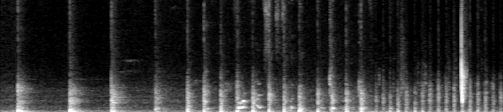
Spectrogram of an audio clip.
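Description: Volleyball thudding off bare forearms as it is bumped upward again and again: a few separate hits, then a quick run of many hits, several a second.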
